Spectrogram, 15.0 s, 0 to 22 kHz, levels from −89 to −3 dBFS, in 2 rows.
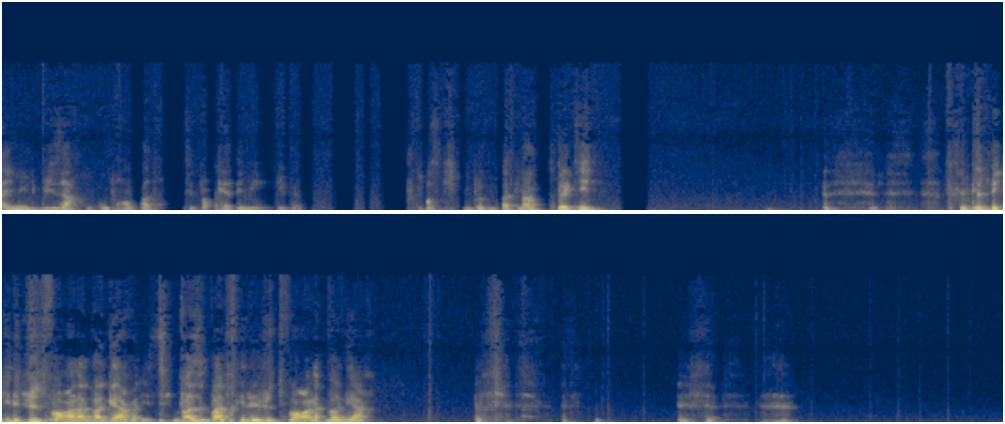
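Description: From 0.95 to 4.12 s there is repeated packet loss with a robotic sound: fourteen gaps, the longest 196 ms, with about 38% of that stretch concealed by stretching the last sound. The result is choppy and robotic. A spectrogram shows smeared, repeated harmonic blocks, and the waveform shows flattened, repetitive segments. The change in level around 3.5 s comes from the talker moving and is separate from this loss.

At 4.63 to 4.85 s the audio is interrupted for about 0.2 s. A short, fading buzz of continued sound is followed by silence, and speech then resumes without the missing part. The likely cause is a long network dropout. It appears as a brief smeared patch, then an empty band across the spectrogram and a flat waveform.

From 7.19 to 8.10 s the automatic gain falls by about 7 dB. The control judged the input too loud, or its background noise too strong, and pulled its gain down steadily, so the speech and the room noise sink together. 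In the waveform the envelope tapers down, and the spectrogram dims evenly across all frequencies.

Overlapping this, from 8.04 to 8.60 s, the automatic gain rises by about 4 dB after the input became too quiet. Speech and background swell back up together. The waveform envelope widens, and the spectrogram brightens uniformly, noise floor included.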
